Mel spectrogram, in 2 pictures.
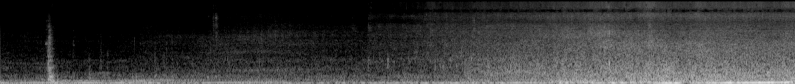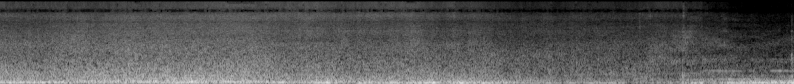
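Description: A car pushes through a deeply flooded underpass, its LPG-fuelled engine buried under a steady, loud rush and churn of water that swells and surges for several seconds, with no talking.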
